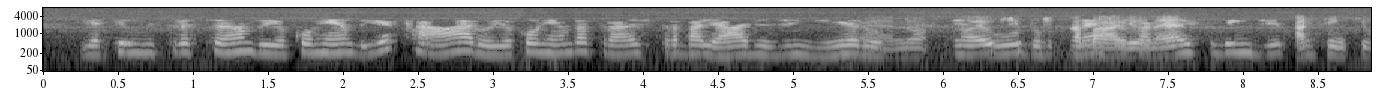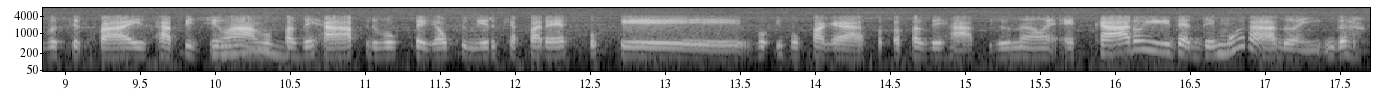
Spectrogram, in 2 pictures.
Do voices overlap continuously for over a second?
Yes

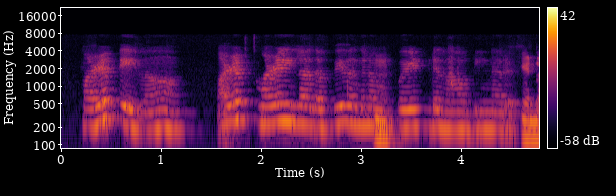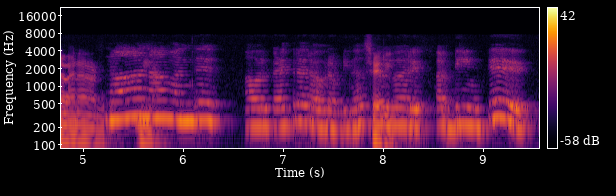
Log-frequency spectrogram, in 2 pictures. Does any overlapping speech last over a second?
No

